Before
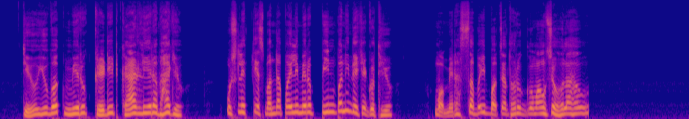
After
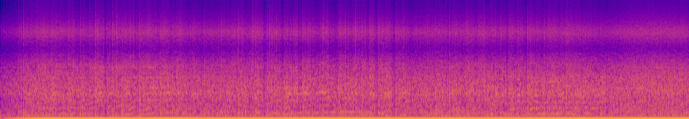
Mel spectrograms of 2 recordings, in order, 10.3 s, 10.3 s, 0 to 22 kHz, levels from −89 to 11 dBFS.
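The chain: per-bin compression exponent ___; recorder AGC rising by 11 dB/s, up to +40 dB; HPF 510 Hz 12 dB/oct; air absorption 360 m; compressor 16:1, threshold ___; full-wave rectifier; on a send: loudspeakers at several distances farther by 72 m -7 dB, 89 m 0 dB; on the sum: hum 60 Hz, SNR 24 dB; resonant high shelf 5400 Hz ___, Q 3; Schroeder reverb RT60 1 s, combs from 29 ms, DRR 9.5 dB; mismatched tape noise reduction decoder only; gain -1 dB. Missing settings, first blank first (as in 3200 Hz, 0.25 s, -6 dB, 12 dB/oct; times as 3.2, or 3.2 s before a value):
0.2, -18 dBFS, +11 dB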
